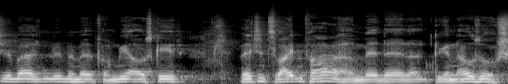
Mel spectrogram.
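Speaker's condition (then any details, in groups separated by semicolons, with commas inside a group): Parkinson's disease; limits daily routine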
